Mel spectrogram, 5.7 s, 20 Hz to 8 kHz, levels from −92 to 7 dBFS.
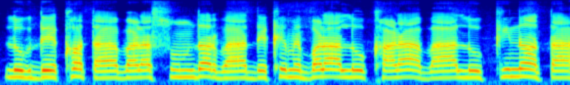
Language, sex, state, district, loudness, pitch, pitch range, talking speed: Bhojpuri, female, Bihar, East Champaran, -17 LUFS, 205 Hz, 195-215 Hz, 135 wpm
